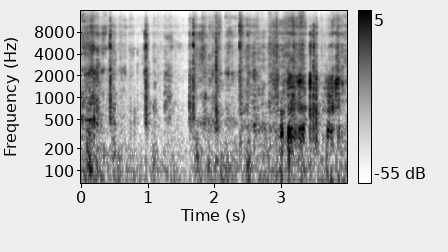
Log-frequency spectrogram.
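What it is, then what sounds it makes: Plastic bubble wrap being popped. Clear plastic bubble wrap is crumpled, and its bubbles are pinched and popped between thumbs and fingertips. Sharp, bright pops break through a steady crinkling rustle, with quick bursts of snapping standing out against the dense crackle.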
